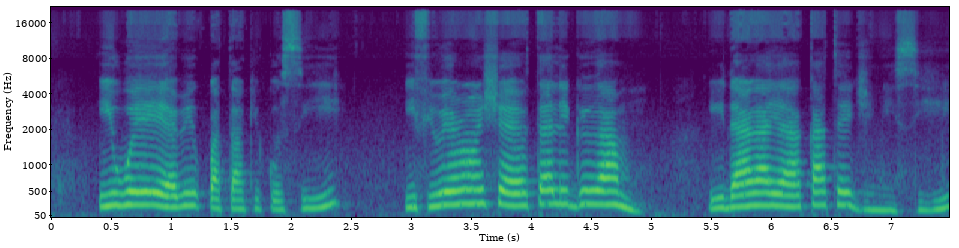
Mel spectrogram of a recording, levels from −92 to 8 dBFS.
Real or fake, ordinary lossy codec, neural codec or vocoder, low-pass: fake; none; vocoder, 48 kHz, 128 mel bands, Vocos; none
